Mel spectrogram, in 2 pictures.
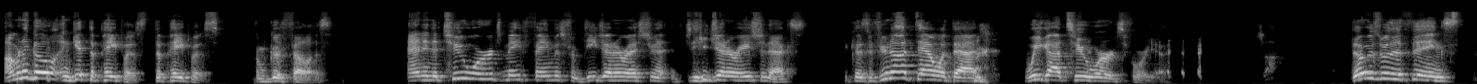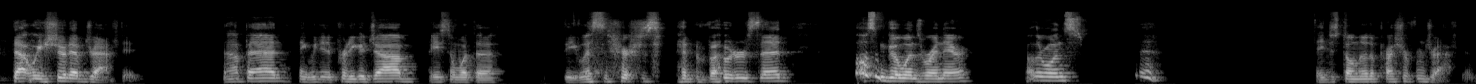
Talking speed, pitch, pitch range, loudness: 165 wpm, 155 Hz, 130-195 Hz, -22 LUFS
